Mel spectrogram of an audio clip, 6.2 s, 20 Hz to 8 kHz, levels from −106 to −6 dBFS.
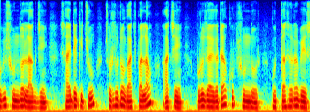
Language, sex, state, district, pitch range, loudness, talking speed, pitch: Bengali, male, West Bengal, Jalpaiguri, 105-130 Hz, -16 LUFS, 205 wpm, 115 Hz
